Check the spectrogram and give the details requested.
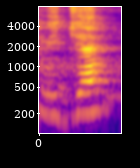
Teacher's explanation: তাহলে এখানে যে আমরা যাকে জ্ঞান বলছি এর উচ্চারণটা হবে কি? জ্যান এমন উচ্চারণ হবে।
